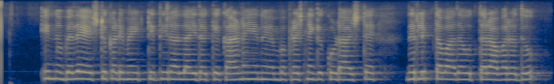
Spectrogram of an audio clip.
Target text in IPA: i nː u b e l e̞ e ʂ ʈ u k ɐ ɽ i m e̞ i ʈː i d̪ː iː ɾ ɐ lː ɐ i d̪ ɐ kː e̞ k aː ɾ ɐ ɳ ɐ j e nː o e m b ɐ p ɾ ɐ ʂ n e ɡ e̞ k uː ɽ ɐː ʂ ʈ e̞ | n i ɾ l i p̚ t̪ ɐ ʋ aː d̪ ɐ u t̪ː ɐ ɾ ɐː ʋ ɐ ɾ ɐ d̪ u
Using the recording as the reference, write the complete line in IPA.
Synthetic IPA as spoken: i nː u b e l e̞ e ʂ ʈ u k ɐ ɽ i m e̞ i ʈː i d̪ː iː ɾ ɐ lː ɐ i d̪ ɐ kː e̞ k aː ɾ ɐ ɳ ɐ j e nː u e m b ɐ p ɾ ɐ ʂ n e ɡ e̞ k uː ɽ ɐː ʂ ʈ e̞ | n i ɾ l i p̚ t̪ ɐ ʋ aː d̪ ɐ u t̪ː ɐ ɾ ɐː ʋ ɐ ɾ ɐ d̪ u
